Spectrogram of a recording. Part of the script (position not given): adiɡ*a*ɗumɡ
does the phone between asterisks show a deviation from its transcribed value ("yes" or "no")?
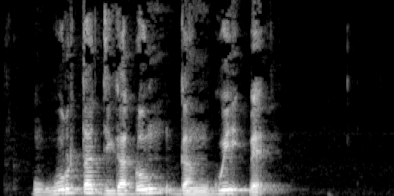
no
